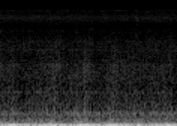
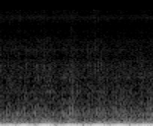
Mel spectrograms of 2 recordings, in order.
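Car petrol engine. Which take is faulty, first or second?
second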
